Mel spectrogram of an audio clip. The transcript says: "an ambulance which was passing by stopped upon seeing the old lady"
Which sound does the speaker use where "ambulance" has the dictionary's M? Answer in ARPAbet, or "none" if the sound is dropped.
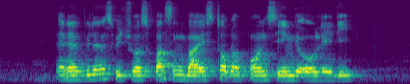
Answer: none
